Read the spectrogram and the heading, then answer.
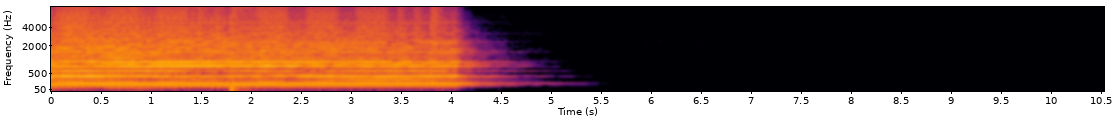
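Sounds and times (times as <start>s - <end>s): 
B-flat trumpet: 0.0s - 4.8s.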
